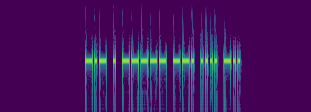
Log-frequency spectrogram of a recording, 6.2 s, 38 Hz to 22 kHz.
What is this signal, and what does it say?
Morse code, heard as a keyed tone, about 25 wpm, 700 Hz. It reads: KE0GHD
